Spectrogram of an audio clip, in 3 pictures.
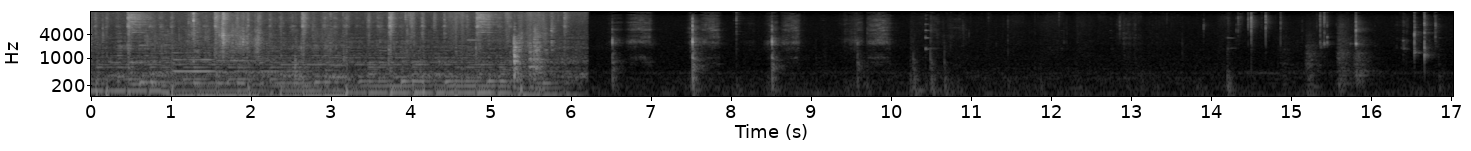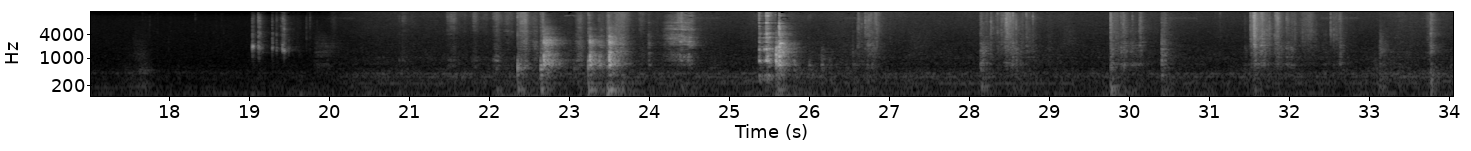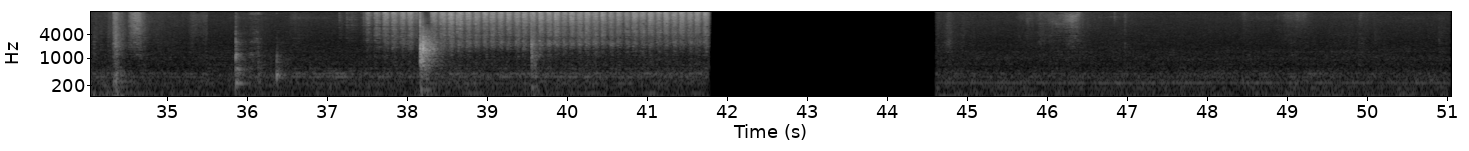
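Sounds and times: knife cutting on a board: 6.5s - 10.1s
grating on a metal grater: 37.5s - 41.8s.

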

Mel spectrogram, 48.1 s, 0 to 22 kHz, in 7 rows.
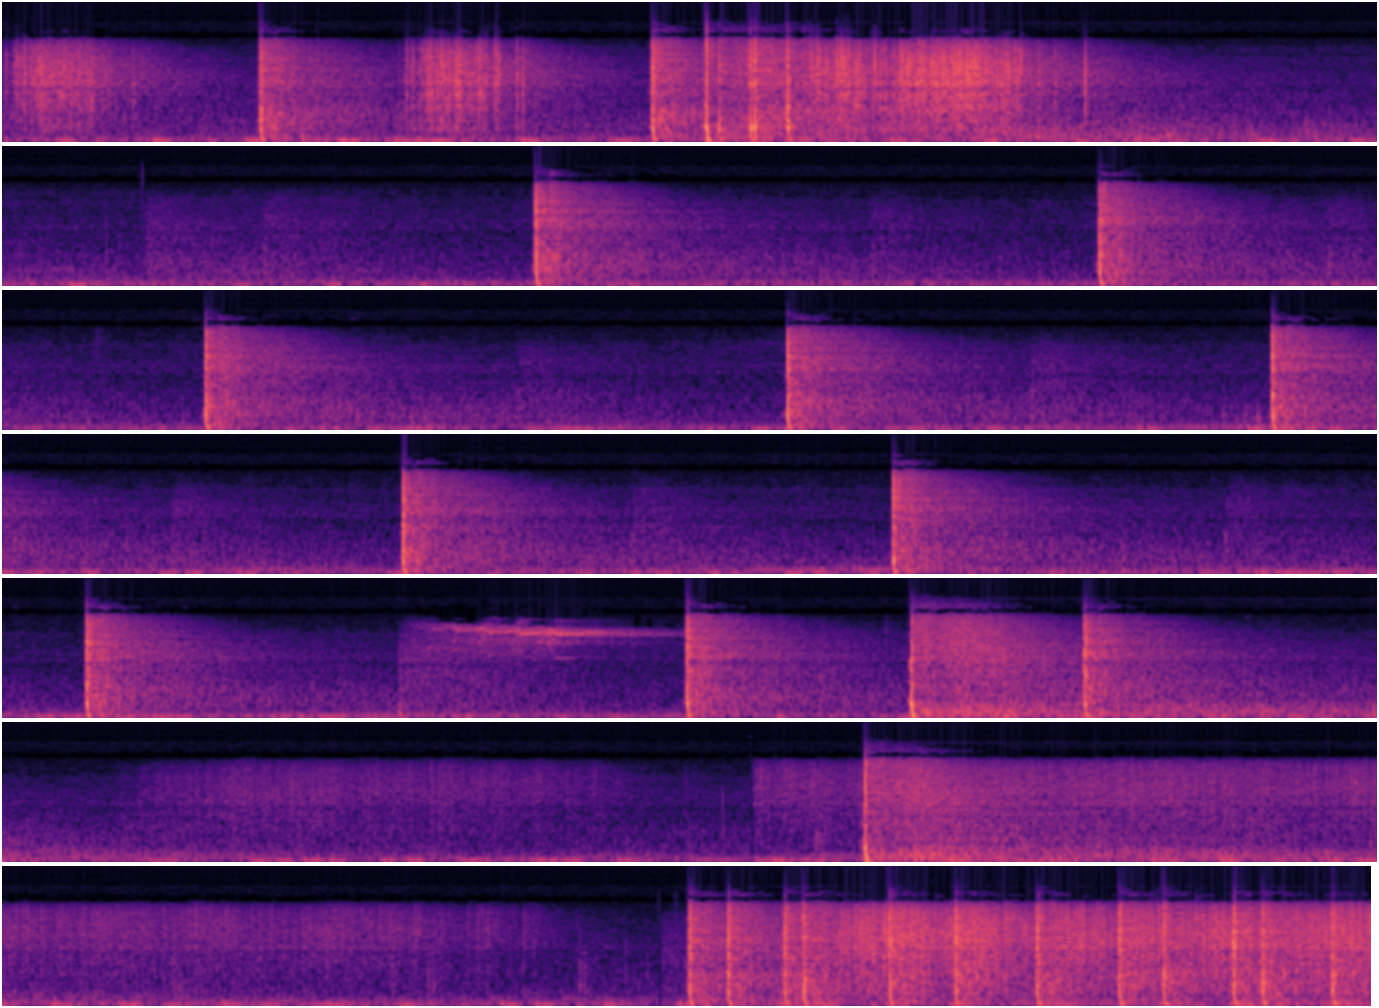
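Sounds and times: fireworks bangs with echo: 0.0s - 48.0s
fireworks crackle: 0.0s - 48.0s
high whistling hiss: 29.5s - 30.9s.

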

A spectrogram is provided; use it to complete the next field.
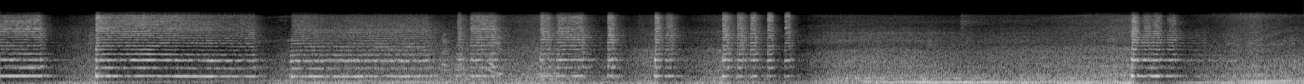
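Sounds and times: lorry horn toots: 0.0s - 8.0s, 11.3s - 12.1s
heavy lorry engine rumbling: 0.0s - 13.0s.

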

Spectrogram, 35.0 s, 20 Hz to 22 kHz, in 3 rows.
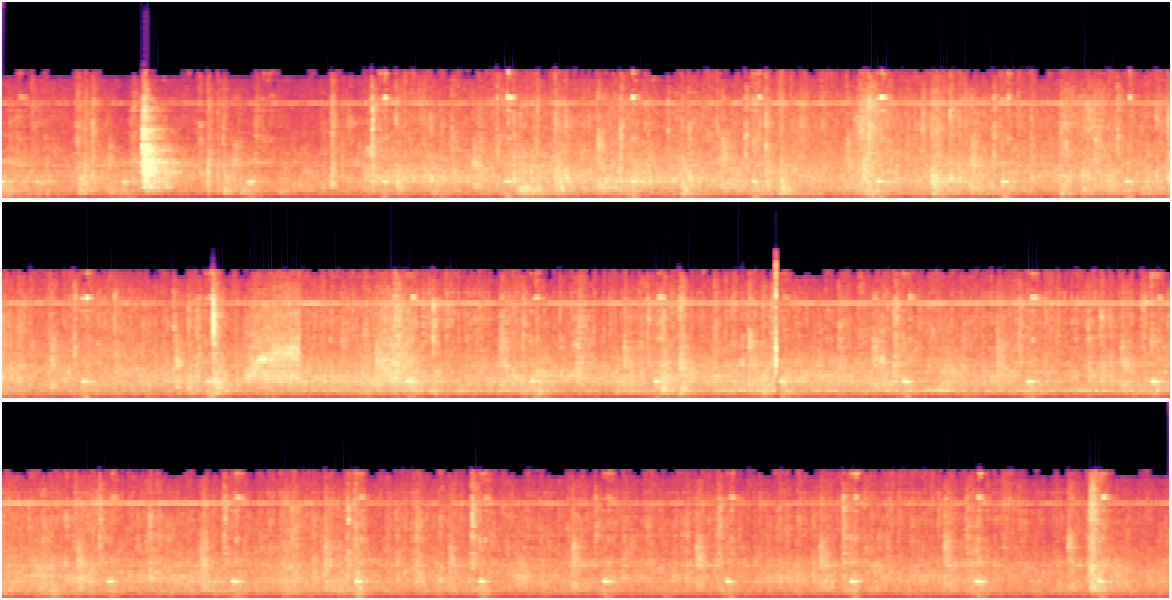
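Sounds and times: thin whine: 13.8s - 16.5s.

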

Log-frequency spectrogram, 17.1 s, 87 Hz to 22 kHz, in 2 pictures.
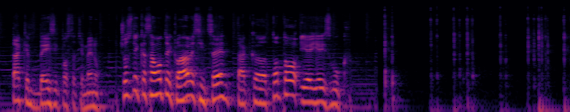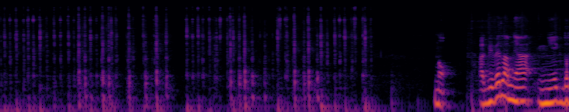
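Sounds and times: mechanical keyboard keys clacking: 5.8s - 14.2s.

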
